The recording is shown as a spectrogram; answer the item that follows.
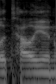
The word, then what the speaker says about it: Italia: I never knew the official Italian way of pronouncing Italy was Italia.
